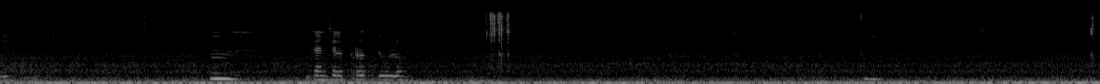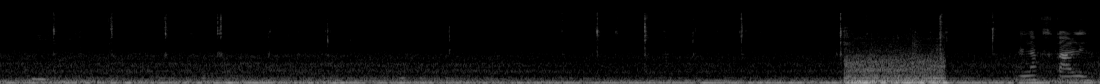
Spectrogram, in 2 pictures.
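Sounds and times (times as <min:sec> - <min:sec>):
person chewing crunchy food: 0:06.6 - 0:19.5
low hum: 0:13.3 - 0:22.0.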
